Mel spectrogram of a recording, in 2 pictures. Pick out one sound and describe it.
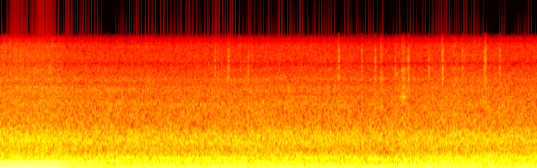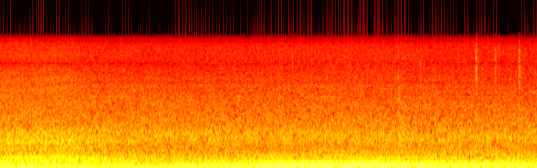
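Tyres spin and scrape on loose dirt.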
